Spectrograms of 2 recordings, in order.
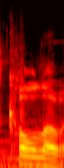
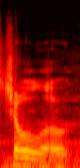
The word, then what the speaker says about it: Cholo: Pritchard is culturally ignorant, so he doesn't know how to pronounce Cholo, so he says Colo, and Adam is like, by the way, it's Cholo.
